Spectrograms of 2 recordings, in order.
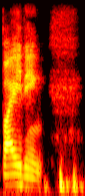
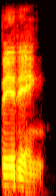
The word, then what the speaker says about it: biting: If for some reason there were two T's here, B-I-T-T, then this first vowel would be short. So it would have to be nail biting, as you guys were trying to say it. But since there's only one T, that indicates, with this ing, that indicates that this I is a long sound.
